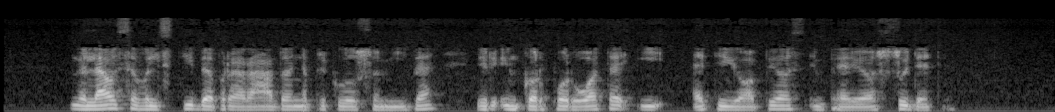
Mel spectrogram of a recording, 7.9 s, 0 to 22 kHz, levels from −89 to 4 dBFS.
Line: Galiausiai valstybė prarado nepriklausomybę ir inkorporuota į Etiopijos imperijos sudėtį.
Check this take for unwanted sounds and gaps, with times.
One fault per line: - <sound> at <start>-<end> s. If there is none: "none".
none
